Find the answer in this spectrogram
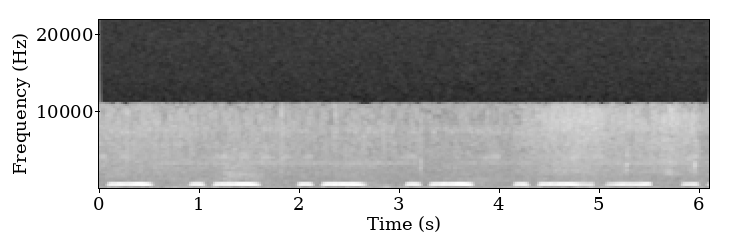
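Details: Spotted dove recorded while trapping birds, a steady series of short-then-long mellow coos, five or six paired phrases spaced about one second apart over a quiet background.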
